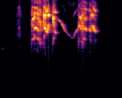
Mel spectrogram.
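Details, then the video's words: A talking pet parrot chattering at length: harsh, hissy bursts of mimicked speech sounds, then a smooth whistled slide downward and back up into another raspy burst, all fairly loud in a quiet setting. "長～い Talking Parrot"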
